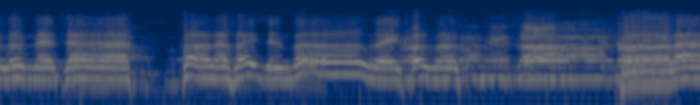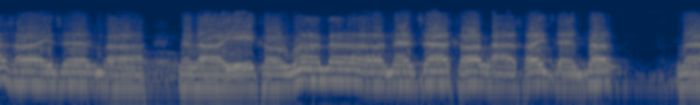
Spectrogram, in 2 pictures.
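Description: A man's voice chanting a slow, wordless Hasidic niggun on long, sliding notes. The singing fades just before the end.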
